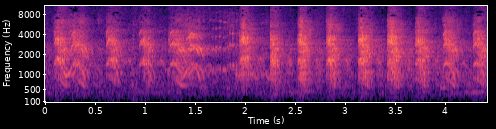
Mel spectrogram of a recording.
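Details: Red fox giving a fast series of harsh, raspy yelps, about three to four per second, each a short, bright burst with an abrupt onset. The first few are more drawn out and squealing.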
